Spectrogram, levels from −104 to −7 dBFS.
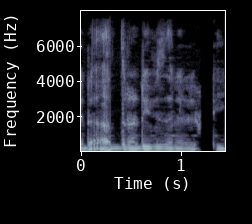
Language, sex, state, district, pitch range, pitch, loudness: Bengali, male, West Bengal, Purulia, 105-115 Hz, 110 Hz, -40 LUFS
